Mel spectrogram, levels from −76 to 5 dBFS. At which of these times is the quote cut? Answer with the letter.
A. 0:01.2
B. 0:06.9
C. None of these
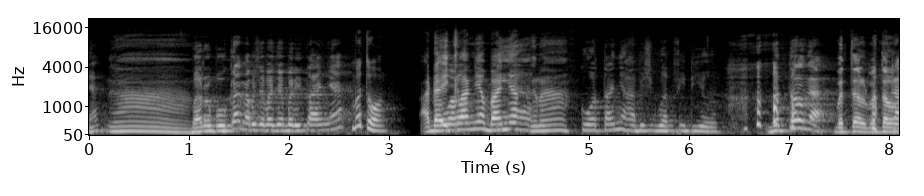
C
